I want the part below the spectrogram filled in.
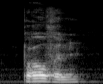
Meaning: plural of prove
- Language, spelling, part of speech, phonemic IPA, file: Dutch, proven, noun, /ˈprovə(n)/, Nl-proven.ogg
